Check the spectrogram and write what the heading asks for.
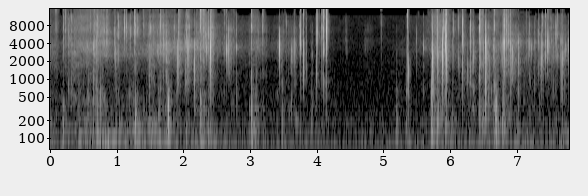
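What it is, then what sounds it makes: Shrink-wrapped cardboard box. Flat fingers rub and stroke the plastic shrink-wrap film on top of a small, hollow cardboard box. The result is bright, crisp crinkling with sharp crackles, broken by a near-silent pause in the middle before the rubbing resumes.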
